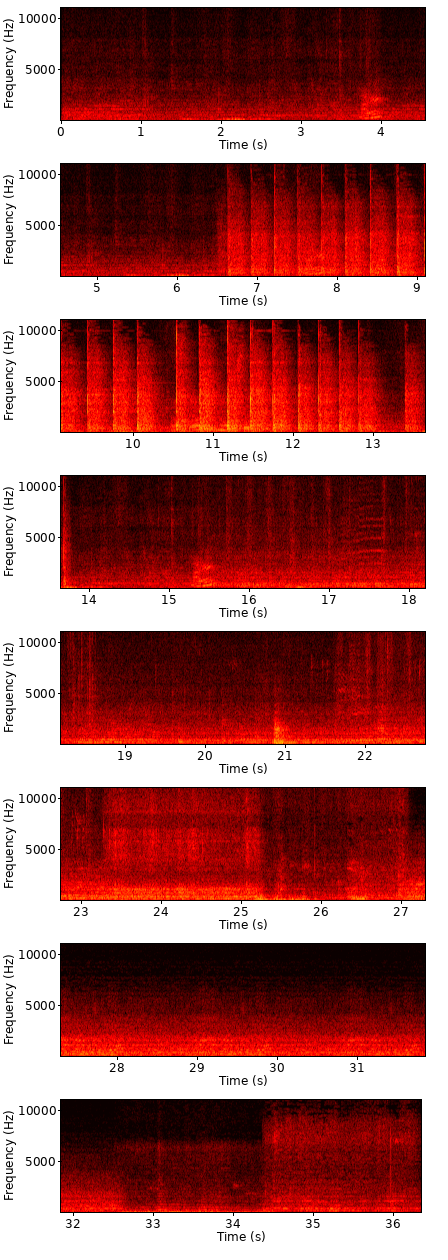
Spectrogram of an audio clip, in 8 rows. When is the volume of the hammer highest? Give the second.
11 s.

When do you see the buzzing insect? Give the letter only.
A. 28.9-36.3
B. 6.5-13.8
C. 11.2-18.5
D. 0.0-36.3
D.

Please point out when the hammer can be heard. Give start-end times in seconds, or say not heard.
6.5-13.8.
